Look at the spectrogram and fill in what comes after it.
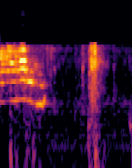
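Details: Ragdoll cat, female, arguing back at her owner who is leaving; a short, bright meow that slides downward, followed by a knock and the owner pleading to be let go.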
